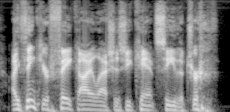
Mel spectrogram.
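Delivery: ordinary delivery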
